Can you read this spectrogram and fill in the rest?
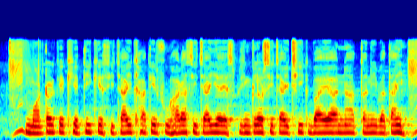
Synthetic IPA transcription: mɔʈəɾkekʰet̪ikesit͡ʃaikʰat̪iɾpʰuɦaɾasit͡ʃaijaespɾiŋɡkləɾsit͡ʃaiʈʰikbaanat̪ənibət̪aĩ

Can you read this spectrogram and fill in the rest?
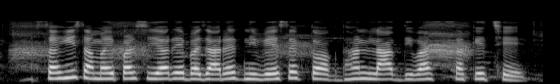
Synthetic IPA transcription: səɦisəməjpəɾsijəɾebəd͡ʒaɾet̪niʋesek̚t̪ɔkd̪ʱənlab̚d̪iʋasəket̪̚t͡ʃʰɛ

